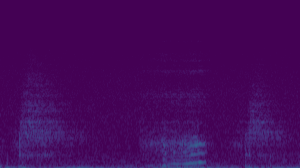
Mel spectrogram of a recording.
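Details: Real recording of a person snoring in their sleep, shared as snoring ASMR: low vibrating breath sounds over steady room hum, with a rasping intake in the middle; sleep snoring.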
